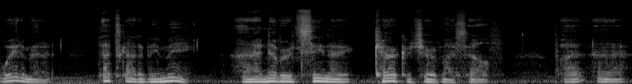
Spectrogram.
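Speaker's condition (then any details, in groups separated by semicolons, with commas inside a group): Parkinson's disease; Parkinson's disease diagnosed more than a decade ago, man in mid-60s; voice worn down by age and Parkinson's, self-conscious about how voice sounds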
